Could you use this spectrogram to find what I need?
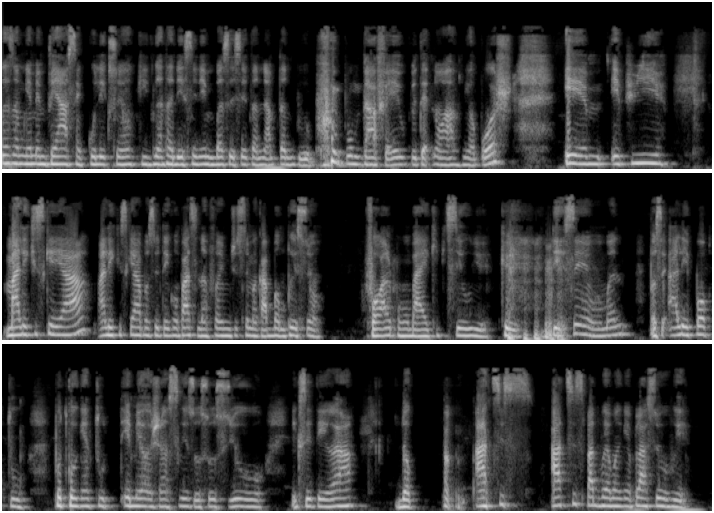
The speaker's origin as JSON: {"language": "French", "town": "Port-au-Prince", "region": "Ouest", "country": "Haiti", "tie": "born or raised there", "said": "je suis née à Port-au-Prince, mais mon papa est de Léogane. Donc, mon enfance a été bercée littéralement par des voyages entre Port-au-Prince et Léogane."}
